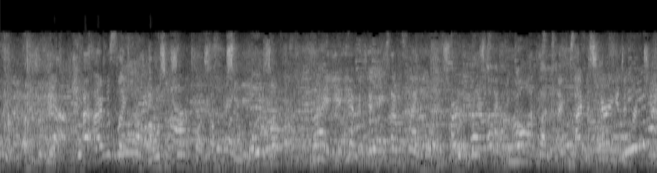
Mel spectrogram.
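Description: Many people talking at once, overlapping conversation and chatter filling a room, with no tune being played.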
